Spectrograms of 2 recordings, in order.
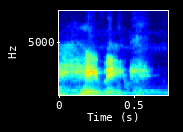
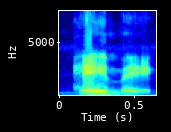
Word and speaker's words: hammock: The hammock. Yeah. Haymak. That's how it's pronounced. No, pronounce that. It's very certainly pronounced hammock.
